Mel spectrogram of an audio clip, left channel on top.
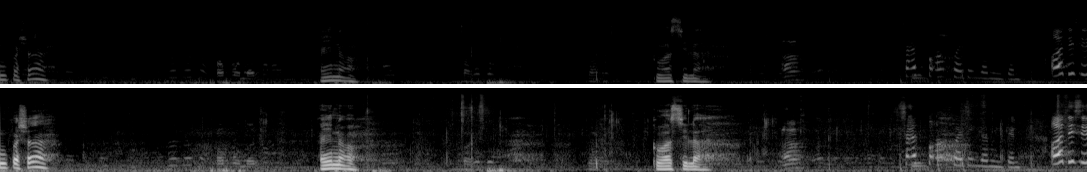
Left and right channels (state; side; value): quieter; left; 24.8 dB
